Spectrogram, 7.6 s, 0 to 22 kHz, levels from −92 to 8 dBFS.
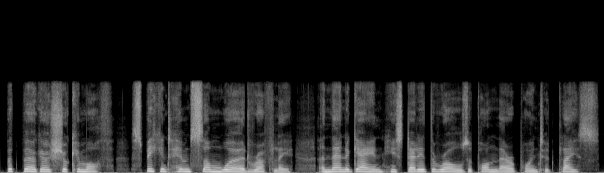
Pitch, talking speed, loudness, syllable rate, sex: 230 Hz, 175 wpm, -19 LUFS, 4.6 syllables/s, female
